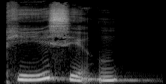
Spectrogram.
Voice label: "tixing", Chinese; hsk4

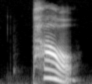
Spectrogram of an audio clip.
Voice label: "pao4", chinese pinyin

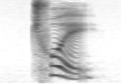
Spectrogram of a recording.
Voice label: "chui4", chinese pinyin

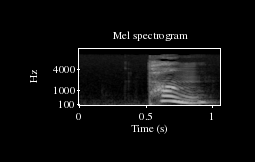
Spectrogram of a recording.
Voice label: "peng4", pinyin

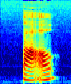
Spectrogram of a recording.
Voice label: "bao3", pinyin

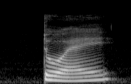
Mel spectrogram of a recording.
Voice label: "dui3", chinese pinyin

